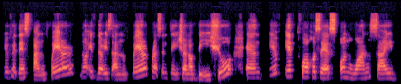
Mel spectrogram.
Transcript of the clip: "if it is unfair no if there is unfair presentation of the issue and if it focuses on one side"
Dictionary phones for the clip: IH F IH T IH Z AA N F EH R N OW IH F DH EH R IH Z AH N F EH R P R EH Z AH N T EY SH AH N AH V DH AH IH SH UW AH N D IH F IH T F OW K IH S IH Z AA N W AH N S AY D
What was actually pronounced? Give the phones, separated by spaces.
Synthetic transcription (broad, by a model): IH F IH T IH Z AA N F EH R N OW IH F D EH R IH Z AH N F EH R P R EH S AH N T EY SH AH N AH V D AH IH SH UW AH N D IH F IH T F OW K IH S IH S AA N W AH N S AY D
